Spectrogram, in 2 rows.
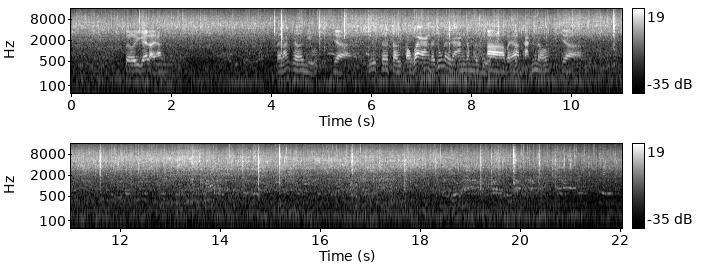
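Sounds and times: cake cubes sizzling in oil: 0.0s - 22.0s.

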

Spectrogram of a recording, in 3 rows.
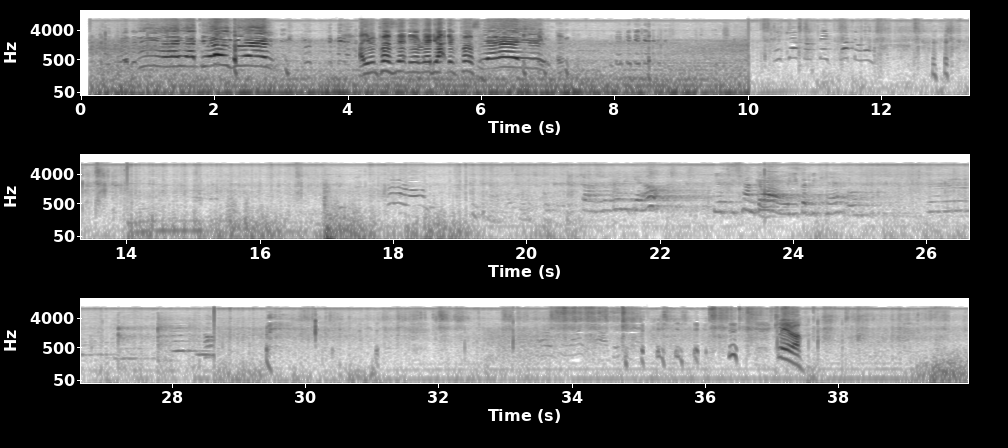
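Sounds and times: car engine and road rumble: 0.1s - 10.2s, 13.8s - 20.5s, 24.6s - 39.9s
footsteps crunching on shingle: 10.0s - 39.9s.

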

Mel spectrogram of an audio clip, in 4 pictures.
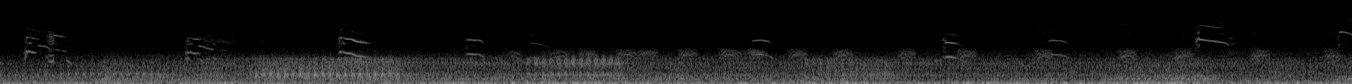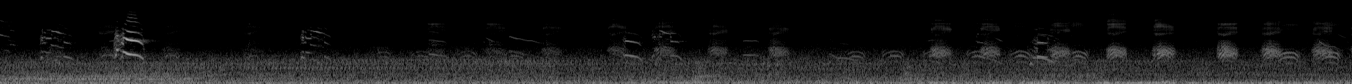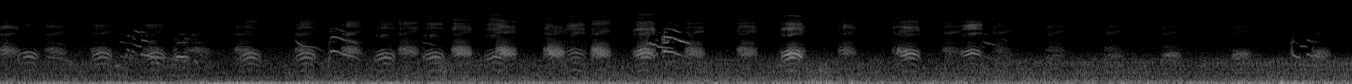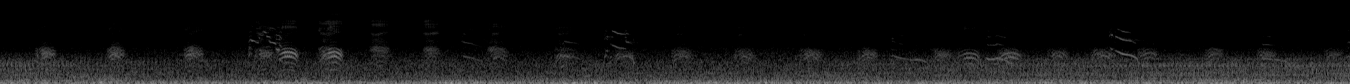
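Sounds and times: gulls calling: 0.0s - 0.8s, 1.8s - 2.4s, 3.4s - 3.9s, 4.6s - 54.0s
wind rumble on microphone: 0.0s - 54.0s.

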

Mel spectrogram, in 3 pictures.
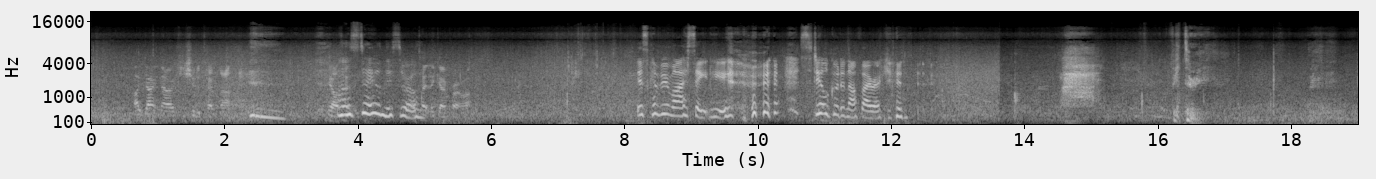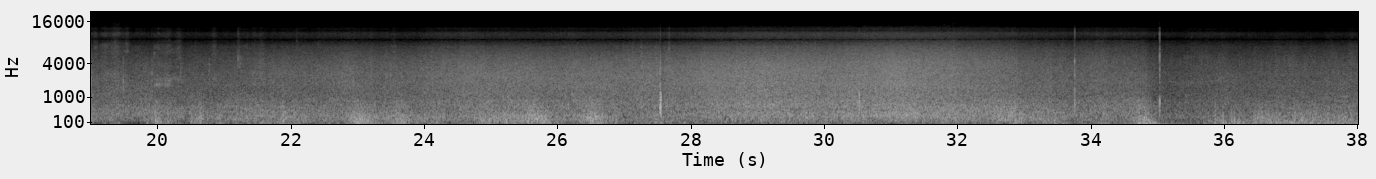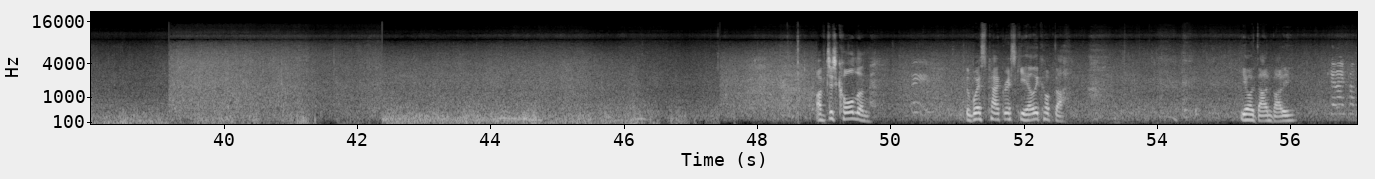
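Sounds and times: wind on microphone: 0.0s - 49.0s
waves against rocky shore: 0.0s - 57.0s.

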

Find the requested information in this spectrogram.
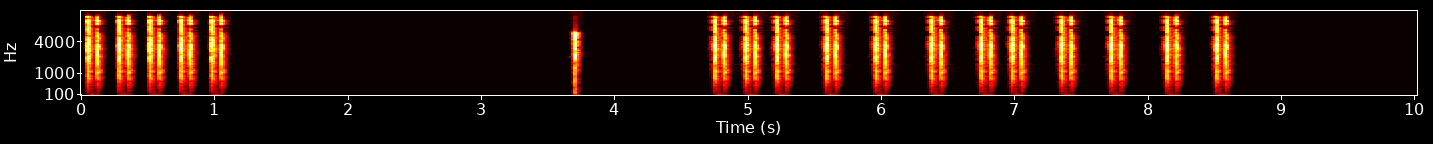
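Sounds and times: computer keyboard keystrokes: 0.0s - 1.1s, 4.8s - 8.7s.

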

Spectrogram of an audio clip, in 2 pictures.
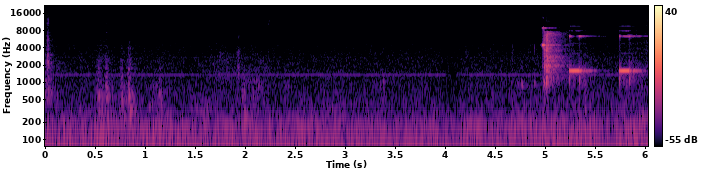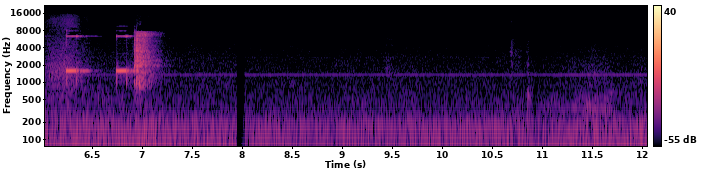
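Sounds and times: short electronic beeps: 5.2s - 7.1s.

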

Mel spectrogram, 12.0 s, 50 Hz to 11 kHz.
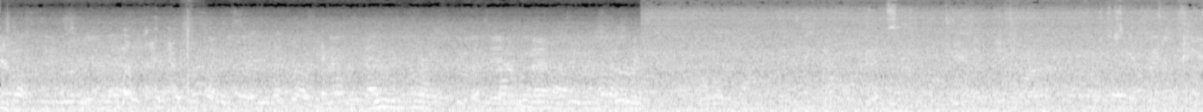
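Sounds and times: crowd background noise: 0.0s - 12.0s
people talking: 0.0s - 12.0s.

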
